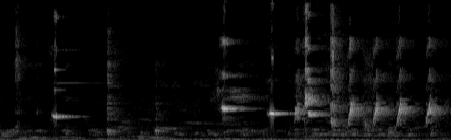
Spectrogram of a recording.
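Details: White-rumped shama growing agitated after hearing a played sound; a few spaced whistles, then a run of loud sharp notes repeated about twice a second, falling slightly each time.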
